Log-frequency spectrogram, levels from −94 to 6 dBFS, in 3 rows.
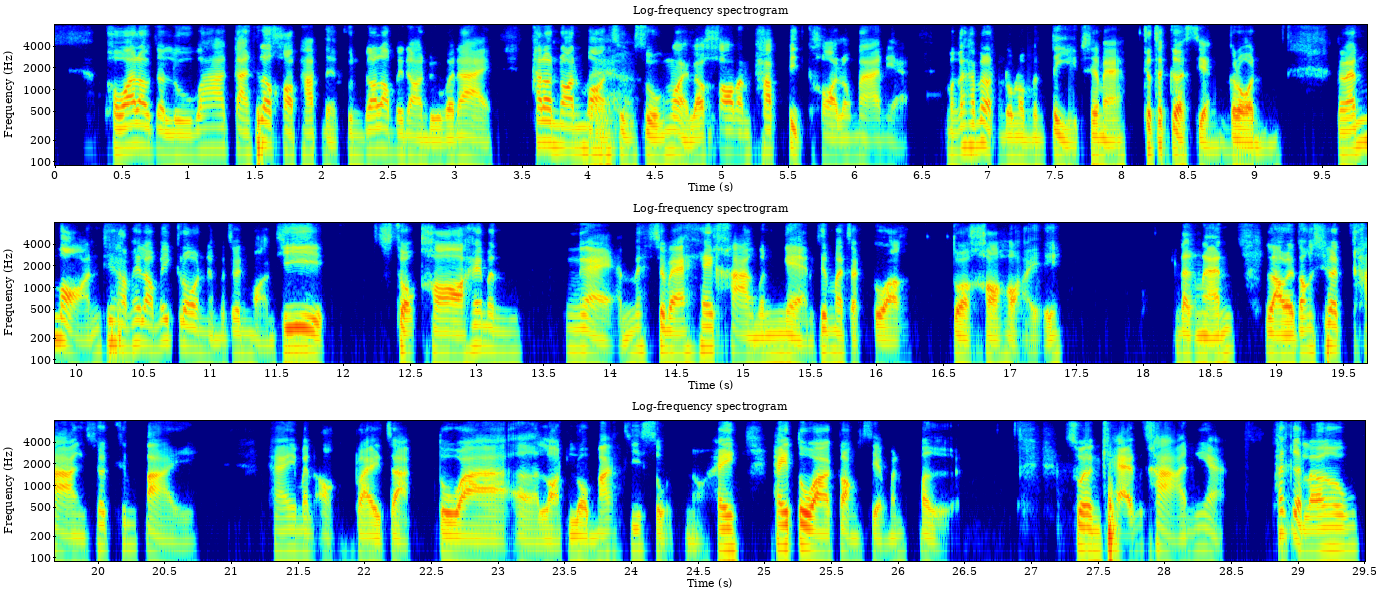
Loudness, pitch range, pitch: -23 LUFS, 115-145 Hz, 130 Hz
